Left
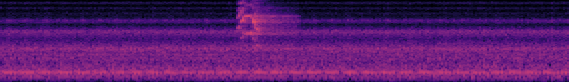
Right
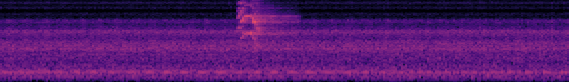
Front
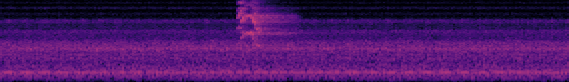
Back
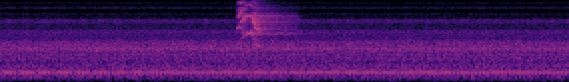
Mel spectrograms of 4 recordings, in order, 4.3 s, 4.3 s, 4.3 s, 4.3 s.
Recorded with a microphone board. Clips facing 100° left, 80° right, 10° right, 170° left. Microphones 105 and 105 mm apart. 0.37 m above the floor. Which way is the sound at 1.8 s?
115° right.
